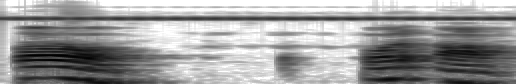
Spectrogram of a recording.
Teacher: कंठ स्वर है, जो कंठ से बोले जाते हैं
